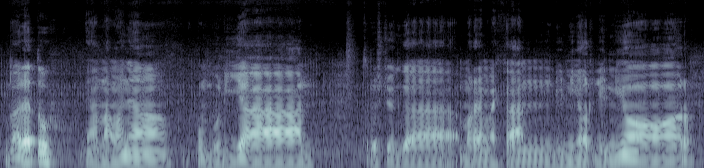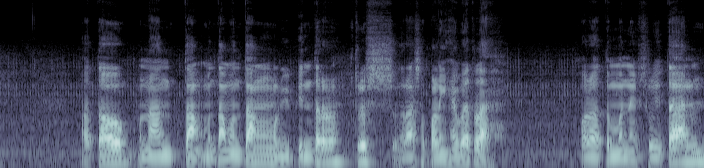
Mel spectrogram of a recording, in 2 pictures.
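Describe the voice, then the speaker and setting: A young man from Jakarta, a university student giving a relaxed, slangy class-assignment talk with frequent fillers. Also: fairly low pitch, a little slow, a little hiss or hum. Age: young adult.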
